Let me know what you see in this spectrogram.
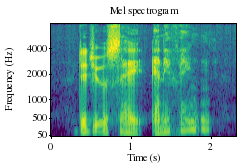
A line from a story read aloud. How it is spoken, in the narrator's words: asked Klaus, his voice soft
